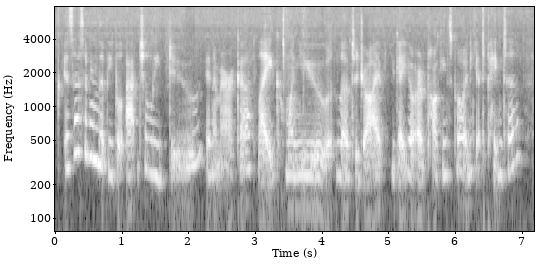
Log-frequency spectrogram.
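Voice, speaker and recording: A woman with a British accent talks at a moderate pace amid noticeable background noise. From Britain. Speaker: YouTuber building in a game. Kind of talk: casual voiceover commentary. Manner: casual, lots of filler words.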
